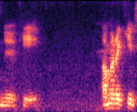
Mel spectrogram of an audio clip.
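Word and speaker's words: nuchae: guy in here that green depicts the ligamentum nuka as i've been saying it but i just learned that it's pronounced nukey i'm gonna keep saying nuka i'm sure for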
